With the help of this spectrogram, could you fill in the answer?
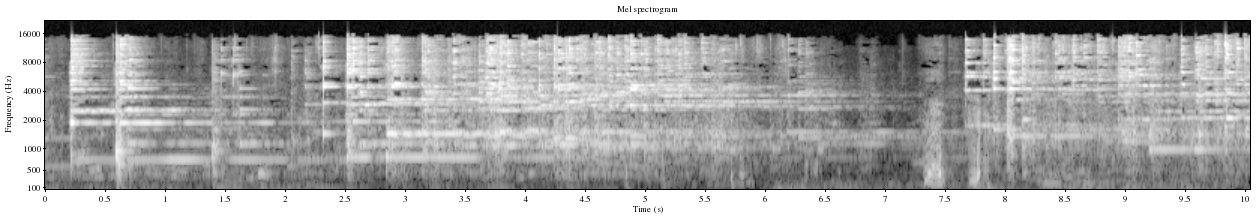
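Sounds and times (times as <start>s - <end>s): small brass bells clanging: 0.0s - 10.0s.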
